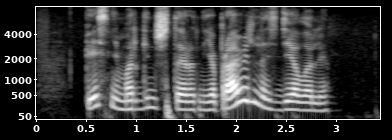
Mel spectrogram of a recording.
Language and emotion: Russian, neutral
